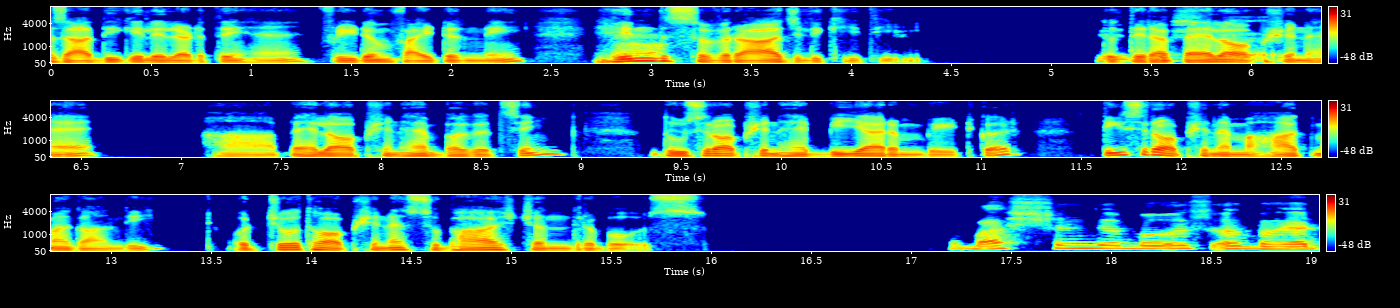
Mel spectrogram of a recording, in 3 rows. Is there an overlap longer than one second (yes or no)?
yes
